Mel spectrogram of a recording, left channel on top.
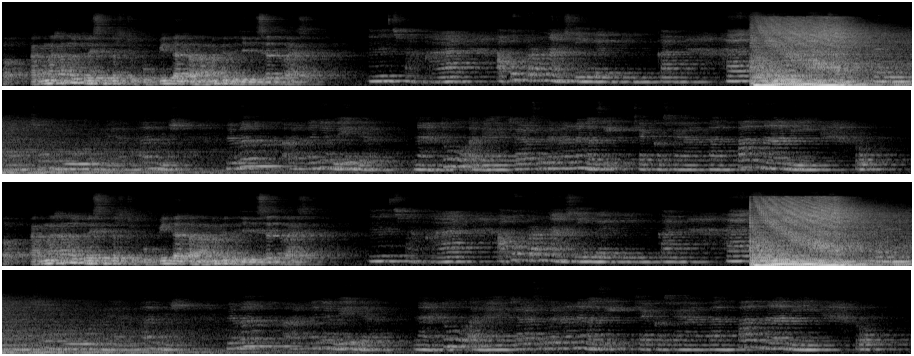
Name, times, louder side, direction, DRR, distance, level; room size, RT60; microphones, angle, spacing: voice 1, 0.3-3.0, equal, 5° left, -5 dB, 0.3 m, -26 dB
voice 2, 3.6-12.9 13.2-17.7, left 1 dB, 70° left, -8 dB, 0.7 m, -34 dB
sound 1, 7.5-11.2, right 1 dB, 85° right, 0.4 m, -21 dB
2.4 x 2.3 x 2.3 m, 1.5 s
head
